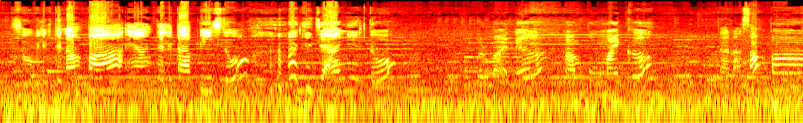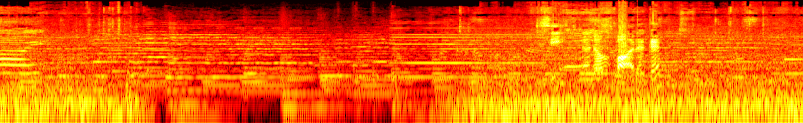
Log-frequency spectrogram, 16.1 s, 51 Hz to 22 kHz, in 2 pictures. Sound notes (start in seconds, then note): 2.6 laugh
